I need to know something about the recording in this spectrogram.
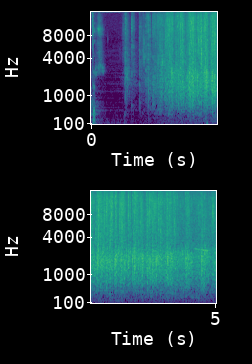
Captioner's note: applause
